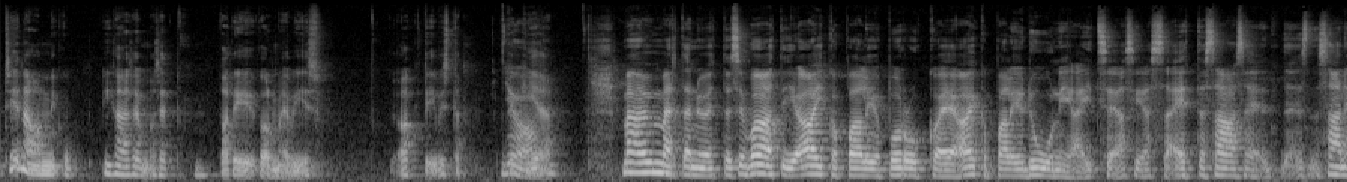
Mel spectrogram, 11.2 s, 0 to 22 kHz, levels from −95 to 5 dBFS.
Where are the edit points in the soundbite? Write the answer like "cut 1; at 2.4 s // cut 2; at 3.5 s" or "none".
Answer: none

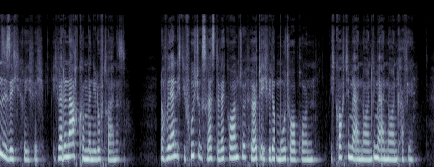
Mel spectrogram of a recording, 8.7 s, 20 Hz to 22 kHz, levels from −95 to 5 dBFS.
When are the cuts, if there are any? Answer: cut 1; at 0.9 s // cut 2; at 6.5 s // cut 3; at 7.4 s

